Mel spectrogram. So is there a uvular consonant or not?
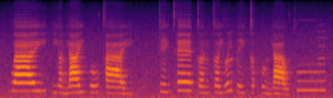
no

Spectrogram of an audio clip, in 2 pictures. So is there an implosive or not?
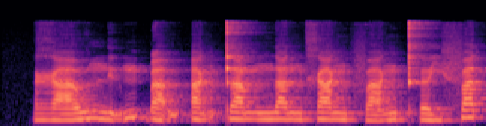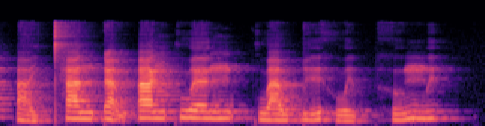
yes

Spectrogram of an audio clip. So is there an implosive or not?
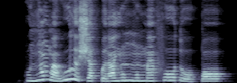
yes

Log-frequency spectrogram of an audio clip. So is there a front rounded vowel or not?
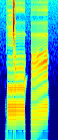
no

